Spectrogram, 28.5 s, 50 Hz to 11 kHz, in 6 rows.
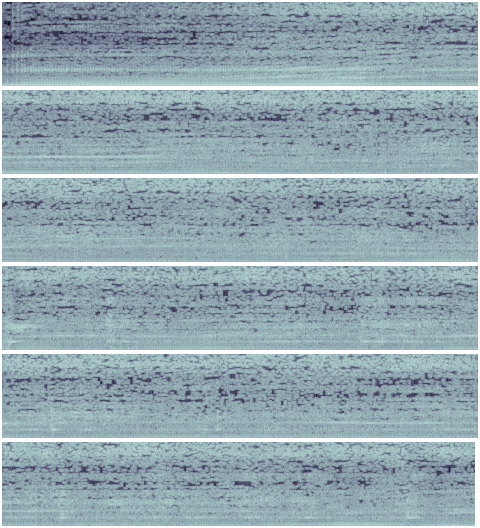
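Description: TASCO 328E two-stroke brush cutter engine revving up over the first few seconds, then running at high speed with small rises and falls, its spinning metal blade cutting grass and weeds.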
